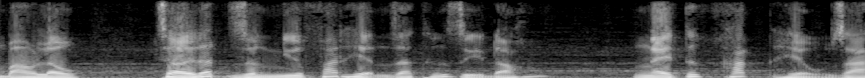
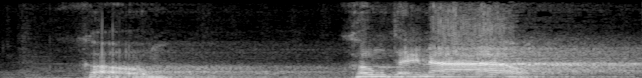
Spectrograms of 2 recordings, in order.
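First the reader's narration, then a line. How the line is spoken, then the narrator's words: Roaring from below. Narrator (Vietnamese): Con long quỷ ở bên dưới gầm thét lên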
